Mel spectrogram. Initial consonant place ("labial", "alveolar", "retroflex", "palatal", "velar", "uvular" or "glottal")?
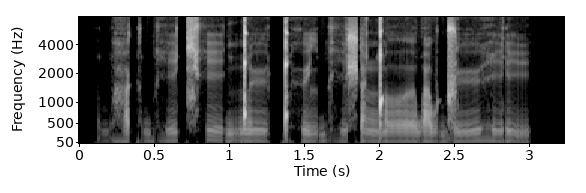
labial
